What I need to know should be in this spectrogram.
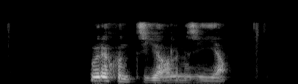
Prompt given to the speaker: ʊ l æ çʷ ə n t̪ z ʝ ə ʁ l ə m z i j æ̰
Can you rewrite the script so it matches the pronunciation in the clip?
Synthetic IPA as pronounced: ʊ ɾ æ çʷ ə n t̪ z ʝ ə ʁ l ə m z i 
